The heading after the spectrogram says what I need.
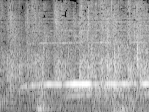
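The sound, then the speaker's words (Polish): Applause from a crowd cheering a brass section, heard as a thick, continuous patter of many hands clapping. It holds a steady moderate level for just under two seconds. “wielkie brawa!”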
